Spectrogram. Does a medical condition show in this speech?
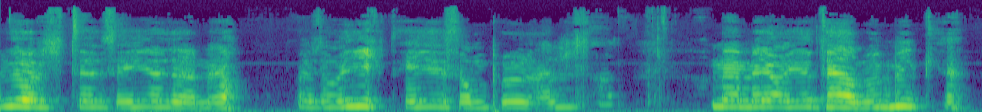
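Yes: cerebral palsy; walking difficulty, walking improved with gym training; walks much better than at first hunts.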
